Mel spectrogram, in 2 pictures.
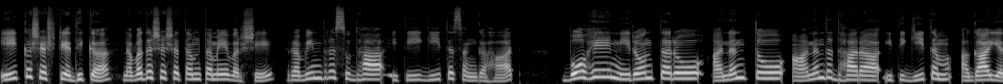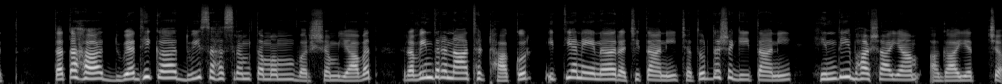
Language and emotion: Sanskrit, neutral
